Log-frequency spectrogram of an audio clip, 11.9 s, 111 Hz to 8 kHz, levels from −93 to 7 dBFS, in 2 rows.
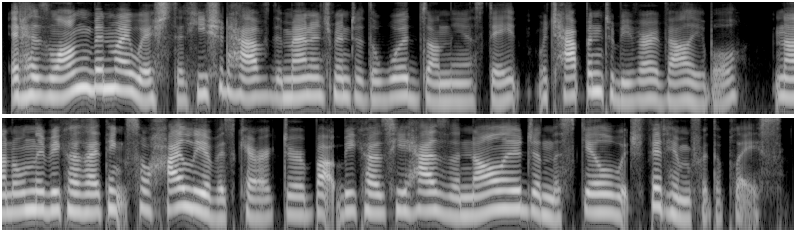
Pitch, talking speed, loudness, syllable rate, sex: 215 Hz, 245 wpm, -18 LUFS, 6.1 syllables/s, female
